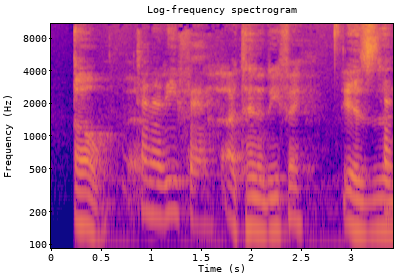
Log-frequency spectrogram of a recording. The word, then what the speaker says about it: Tenerife: and it's from the pronunciation is Tenerife. You say it like that, Spanish. Oh, Tenerife.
